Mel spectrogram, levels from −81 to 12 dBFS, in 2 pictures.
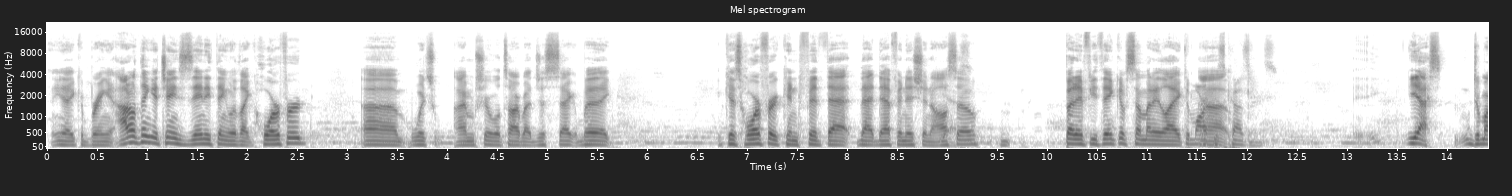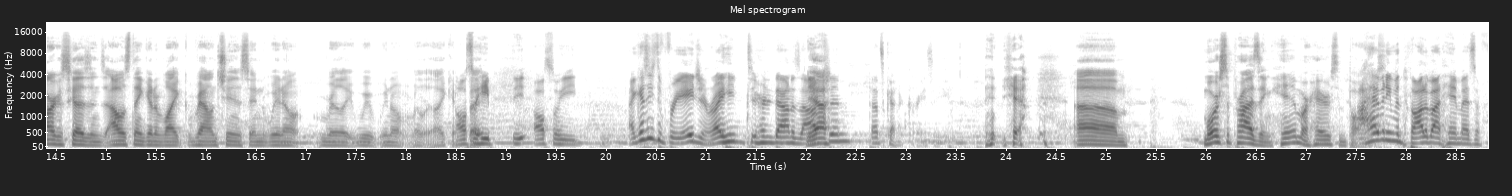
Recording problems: background chatter; faint; throughout; 4 voices, 25 dB below the speech

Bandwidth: 16 kHz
